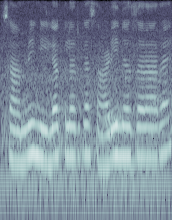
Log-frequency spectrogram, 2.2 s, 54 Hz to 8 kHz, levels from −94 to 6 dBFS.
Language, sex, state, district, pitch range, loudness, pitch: Hindi, male, Chhattisgarh, Raipur, 220-230 Hz, -13 LUFS, 225 Hz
